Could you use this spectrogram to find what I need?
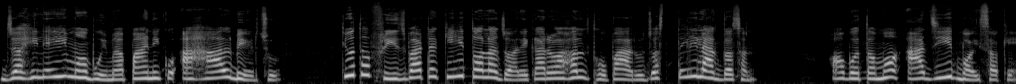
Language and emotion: Nepali, sad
